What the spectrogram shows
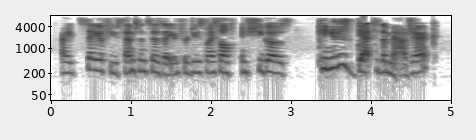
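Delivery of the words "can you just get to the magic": mimicked cutting, nasty tone. Retelling what a rude spectator said at the table: imitating a cutting, nasty remark. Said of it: "so cutting and so nasty".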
